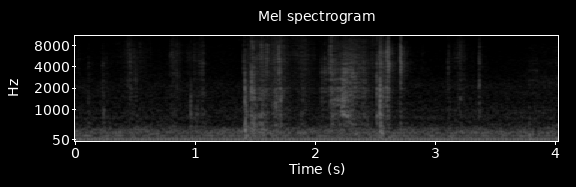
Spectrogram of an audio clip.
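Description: Faint crinkling of small plastic bags holding pendants as they are set down in a jewelry display tray, a few brief rustles in the middle, over a low steady hum.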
